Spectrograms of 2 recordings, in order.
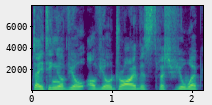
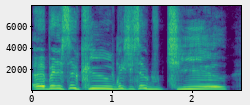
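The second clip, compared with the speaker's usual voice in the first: laid-back, pitched-up beach surfer dude voice; 8 semitones higher, 3 dB louder than usual. In a joke bit about being offered a puff, answer in a surfer dude voice. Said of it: "surfer mode".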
